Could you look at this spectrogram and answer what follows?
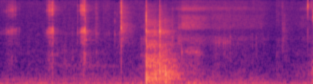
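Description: Scissors snip wire on a flower crown tiara, with a crisp crunching cut in the middle preceded by a few small clicks, close and alone.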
